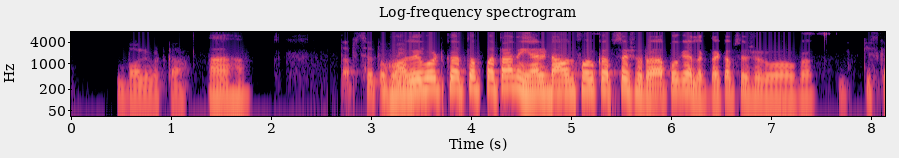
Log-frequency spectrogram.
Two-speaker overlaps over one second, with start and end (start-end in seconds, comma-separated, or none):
none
